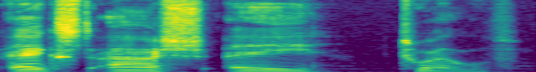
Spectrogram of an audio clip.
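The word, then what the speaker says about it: X Æ A-Xii: didn't give me a name like that it's pronounced x ash a 12.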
